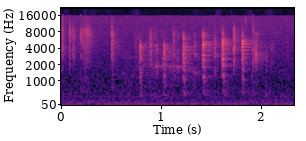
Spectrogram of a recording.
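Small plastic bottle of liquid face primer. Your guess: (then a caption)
Thin. A deluxe-size sample of Becca Cosmetics First Light Priming Filter face primer in a plastic bottle is shaken, producing a rapid run of light, crisp clicking and sloshing taps with bright high-frequency content. The thin liquid inside is audible moving around, and the product is thin enough that it is already seeping out.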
